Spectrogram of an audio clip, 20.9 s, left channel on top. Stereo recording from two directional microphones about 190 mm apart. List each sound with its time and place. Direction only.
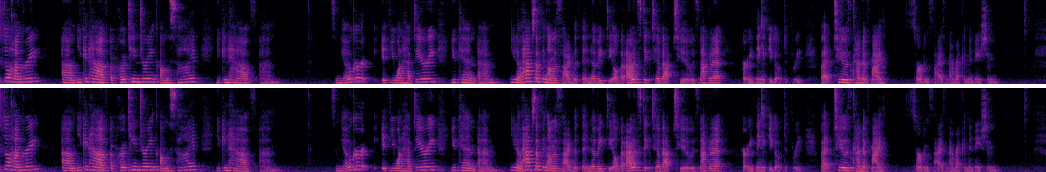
0.1 s a woman's voice: 10° right (ahead or behind)
6.8 s a woman's voice: 10° right (ahead or behind)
